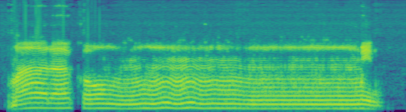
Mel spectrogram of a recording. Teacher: Ini sebabnya karena ada huruf kembar, yaitu huruf mim yang sama. Mim mati bertemu dengan mim. Dibacanya dengan dengung. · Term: idgham mislain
